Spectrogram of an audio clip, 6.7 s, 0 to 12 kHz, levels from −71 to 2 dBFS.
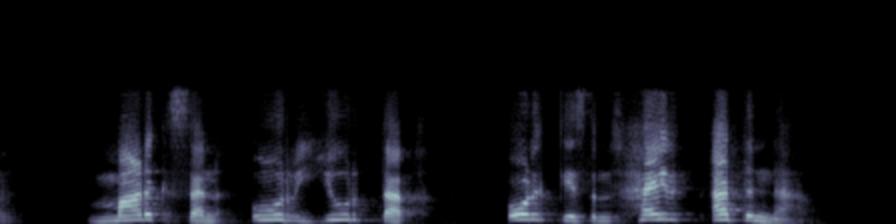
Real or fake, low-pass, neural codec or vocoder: fake; 7.2 kHz; codec, 16 kHz, about 1 kbps, DyCAST, with the encoder's durations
